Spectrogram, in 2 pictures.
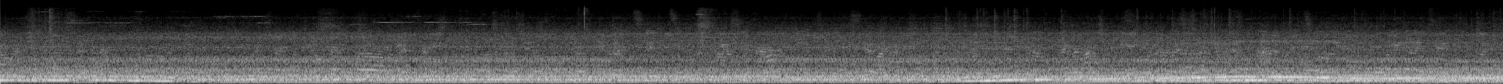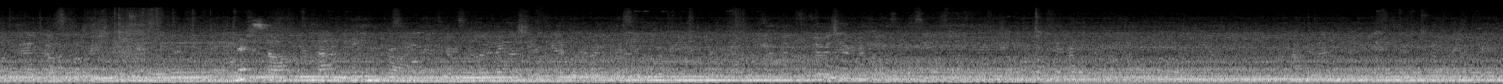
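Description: Diesel engine of a 2007 Orion VII transit bus, heard from inside the cabin. Its pitch falls as the bus slows in the first couple of seconds, rises as it pulls away about ten seconds in, holds, and eases off again a little past twenty seconds.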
